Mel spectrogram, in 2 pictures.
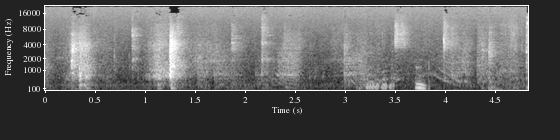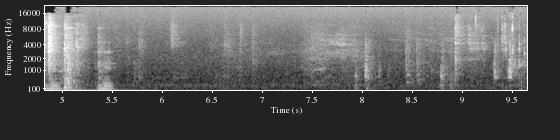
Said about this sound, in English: Sorry. Let me shut this door because it, keeps yeah. it keeps squeaking. Hold on.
